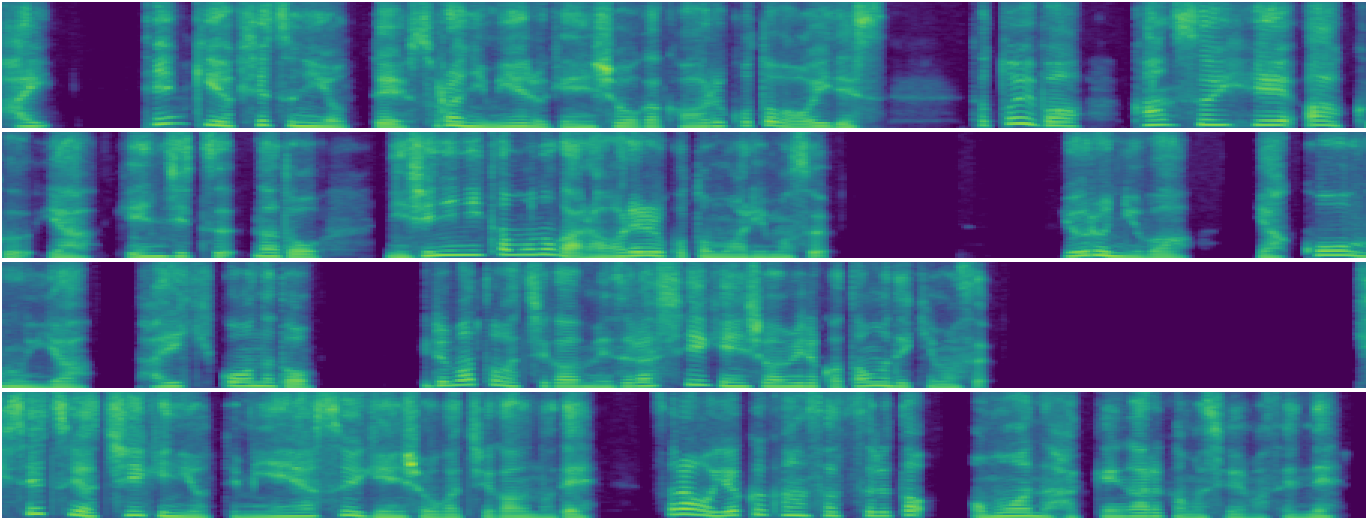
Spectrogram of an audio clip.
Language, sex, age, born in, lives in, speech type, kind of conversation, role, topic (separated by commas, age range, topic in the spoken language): Japanese, female, 30-34, Japan, Japan, read, expert-assistant, expert, なぜ空は青く見えるのか説明してください。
